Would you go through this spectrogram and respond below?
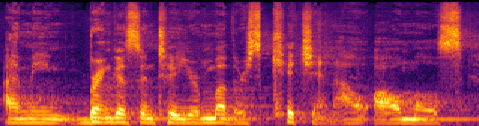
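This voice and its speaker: A man moderating a campus talk, posing a long question with many pauses and fillers. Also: medium pitch, fairly even intonation, a little mellow, long reverb tail, soft background music. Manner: hesitant, many fillers while framing a question. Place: campus lecture hall.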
